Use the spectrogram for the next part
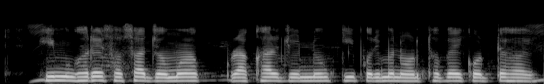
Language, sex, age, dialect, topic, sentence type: Bengali, female, 41-45, Jharkhandi, agriculture, question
